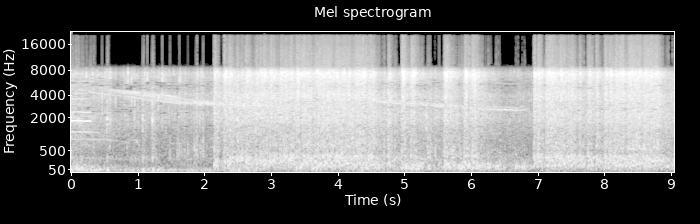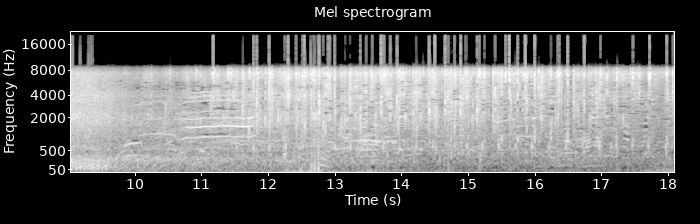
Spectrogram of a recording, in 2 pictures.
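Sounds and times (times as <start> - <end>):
fireworks whistles: 0.0 - 9.4
fireworks bursting and crackling: 0.0 - 13.2.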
